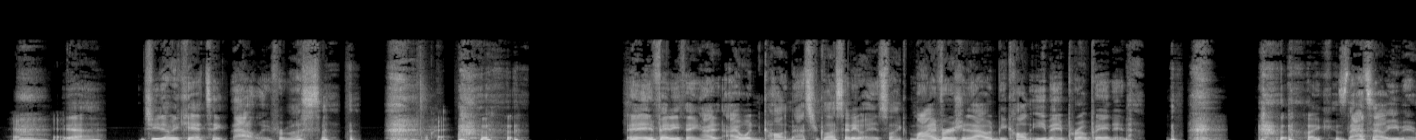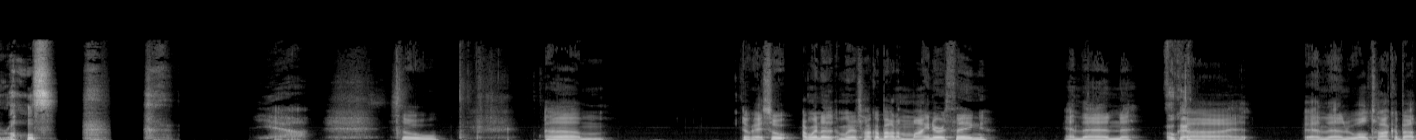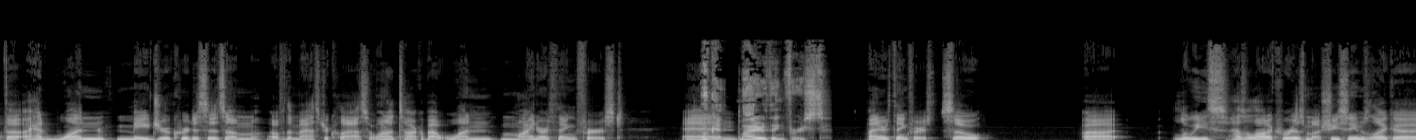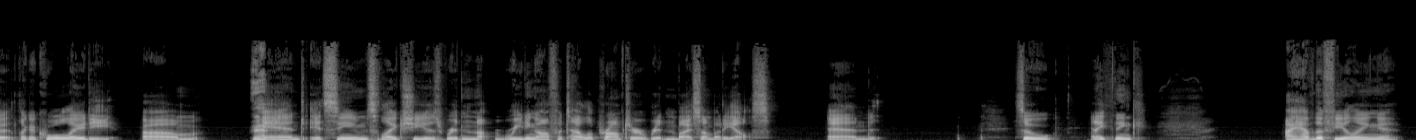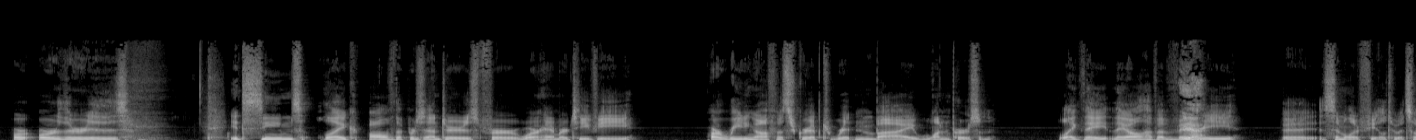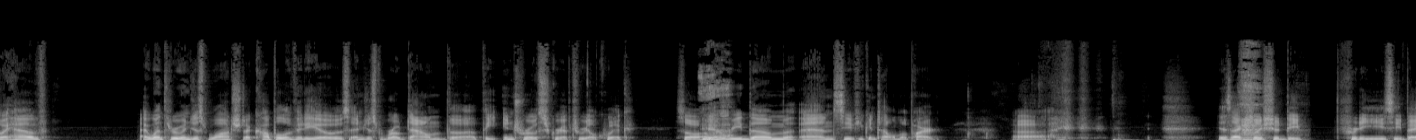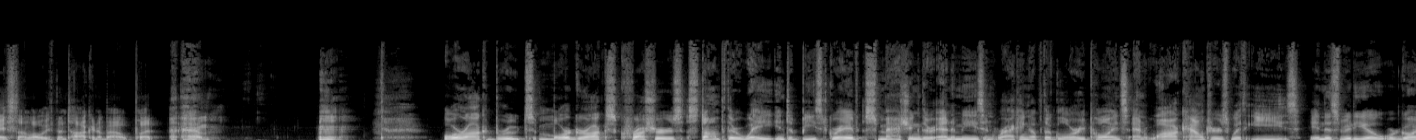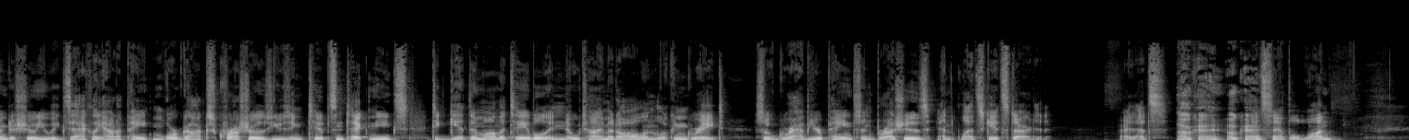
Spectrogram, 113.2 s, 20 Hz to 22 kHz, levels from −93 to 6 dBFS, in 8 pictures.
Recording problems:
none

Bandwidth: 15.5 kHz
